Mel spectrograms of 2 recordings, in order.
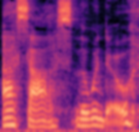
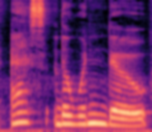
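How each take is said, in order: First: The stress is on the second syllable. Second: The stress is on the first syllable.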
